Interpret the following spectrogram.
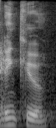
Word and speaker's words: LingQ: G, Sí, G, link you.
